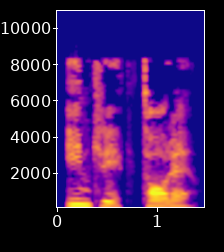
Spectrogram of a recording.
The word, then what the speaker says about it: inkräktare: Pronounced Inkräktare. with the stress on the second syllable. The Kär. makes a sound similar to a throaty cr, while the final e is a short, unstressed sound.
